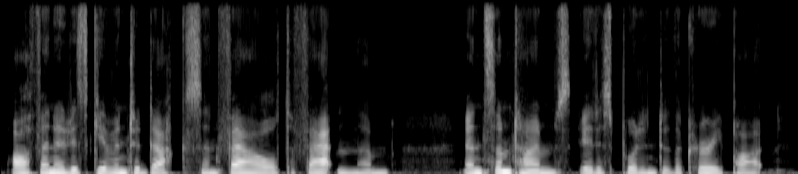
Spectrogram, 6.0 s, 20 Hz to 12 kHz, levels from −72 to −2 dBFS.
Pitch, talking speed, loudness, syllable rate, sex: 215 Hz, 200 wpm, -18 LUFS, 5.5 syllables/s, female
